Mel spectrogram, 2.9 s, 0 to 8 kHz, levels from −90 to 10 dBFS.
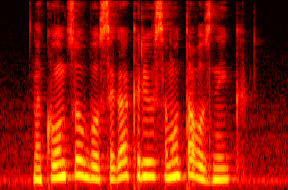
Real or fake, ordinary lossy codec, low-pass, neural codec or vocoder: real; none; none; none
